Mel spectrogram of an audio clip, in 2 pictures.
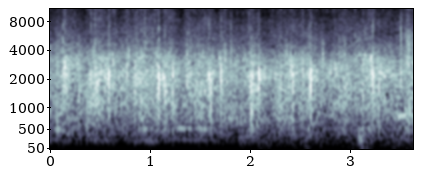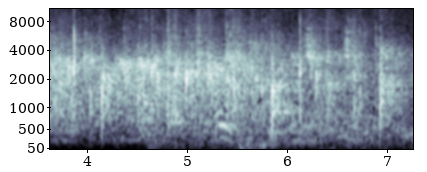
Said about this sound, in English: A round of applause, ladies and gentlemen.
